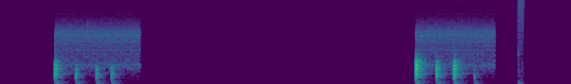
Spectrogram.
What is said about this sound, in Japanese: ドアをノックする音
